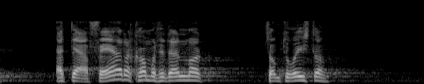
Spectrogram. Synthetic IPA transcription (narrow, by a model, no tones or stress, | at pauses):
æd̥ːɑ̈æɐfæːɐɾ̥ɑ̈kʰɒ̽m̰ɐt͡sʰe̝ld̥ænmɑ̈ːɡ̥ | sɒ̽mt͡sʰuʁisd̥ɐ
